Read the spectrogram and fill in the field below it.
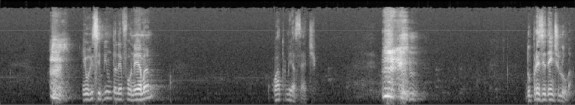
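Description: An older man speaks calmly through a microphone, pausing between phrases.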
